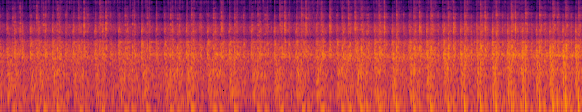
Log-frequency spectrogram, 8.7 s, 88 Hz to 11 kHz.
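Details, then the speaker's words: 6.0 Powerstroke diesel cold start after replacing a failed alternator with a new one: even, busy diesel clatter with a steady beat and no knocks or squeals; normal running. "charge everything so I deleted the old alternator that didn't work so I deleted the old alternator delete and put a new alternator on it now it runs great homegirl"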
